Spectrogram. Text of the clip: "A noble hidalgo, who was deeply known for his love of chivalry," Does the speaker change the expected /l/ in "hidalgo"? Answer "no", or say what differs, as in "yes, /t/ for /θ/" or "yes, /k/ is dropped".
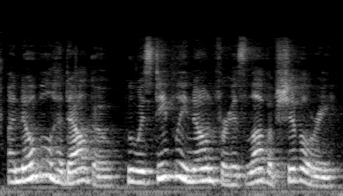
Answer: no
